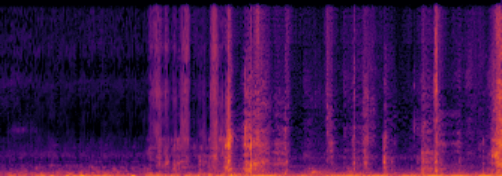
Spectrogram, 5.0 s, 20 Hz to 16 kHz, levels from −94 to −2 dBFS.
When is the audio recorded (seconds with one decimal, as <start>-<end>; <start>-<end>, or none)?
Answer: 2.3-5.0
